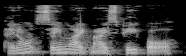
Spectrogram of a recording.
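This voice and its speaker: A woman voicing a gentle, kind young man who speaks softly and earnestly in an audiobook reading. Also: on the low side, steady tone, a little slow, creaky, full character voice. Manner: soft, earnest.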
